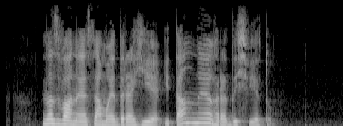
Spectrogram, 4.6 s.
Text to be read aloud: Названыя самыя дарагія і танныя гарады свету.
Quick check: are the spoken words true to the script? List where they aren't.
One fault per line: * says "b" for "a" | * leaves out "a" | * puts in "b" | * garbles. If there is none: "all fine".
all fine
